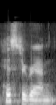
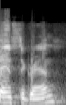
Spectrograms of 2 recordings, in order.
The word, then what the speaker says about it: histogram: best to use a, rhymes with plistogram. Yes, that's very good. Very good rhyming. Histogram. You got it. Histogram. Okay? Not Instagram. Not Instagram, you crazy people out there. No, it's histogram.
